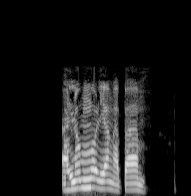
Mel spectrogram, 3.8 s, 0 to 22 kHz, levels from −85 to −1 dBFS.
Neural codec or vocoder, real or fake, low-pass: none; real; 5.4 kHz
